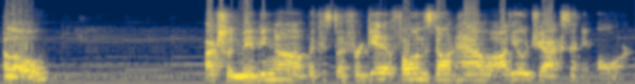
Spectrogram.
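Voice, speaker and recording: A man on a live stream chats casually, his high-leaning, fairly bright voice a little slow, as he rambles, swears, mocks himself and often mutters under his breath. He's far from the mic, a phone used as a wireless webcam mic that makes him sound boxy, like speakerphone inside a box. Faint background music can be heard.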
